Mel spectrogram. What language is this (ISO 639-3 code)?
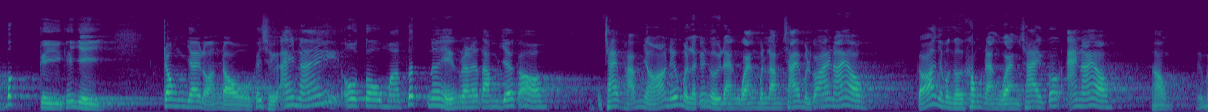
vie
